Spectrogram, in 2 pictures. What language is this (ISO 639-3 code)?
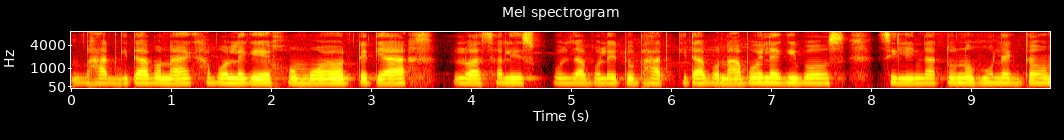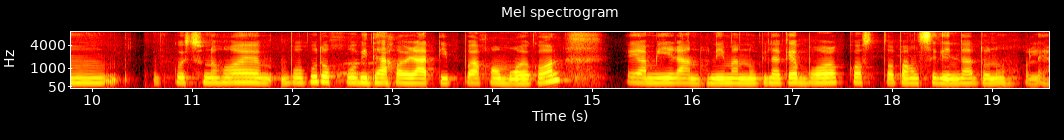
asm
